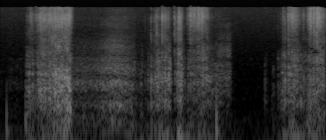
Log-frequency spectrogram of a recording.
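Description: Long fingernails scratch across the top of a black, soft, porous foam microphone windscreen, producing bursts of rough, dense scraping and rustling. The noise is heavy and muffled with a strong low rumble, rising and falling in longer strokes broken by brief quiet gaps and a few sharper scratches.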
